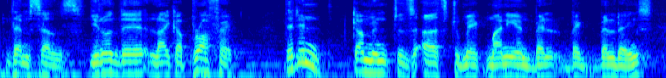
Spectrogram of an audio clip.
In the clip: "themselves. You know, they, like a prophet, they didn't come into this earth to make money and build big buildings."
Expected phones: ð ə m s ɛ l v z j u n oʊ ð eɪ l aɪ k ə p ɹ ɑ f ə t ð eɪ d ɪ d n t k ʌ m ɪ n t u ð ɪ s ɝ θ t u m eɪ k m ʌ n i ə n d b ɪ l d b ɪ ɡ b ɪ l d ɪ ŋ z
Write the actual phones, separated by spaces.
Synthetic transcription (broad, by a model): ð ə m s ɛ l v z j u n oʊ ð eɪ l aɪ k ə p ɹ ɑ f ə t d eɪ d ɪ d n t k ʌ m ɪ n t u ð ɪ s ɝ t t u m eɪ k m ʌ n i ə n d b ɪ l b ɪ ɡ b ɪ l d ɪ ŋ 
